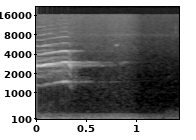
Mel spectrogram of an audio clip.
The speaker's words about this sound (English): Can you see if you can Google, like, bald eagle bark?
